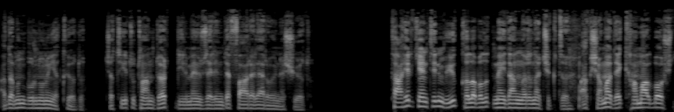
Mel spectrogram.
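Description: Deep male narrator, measured literary reading, very dry close sound. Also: darkish tone, no room sound. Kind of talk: storybook reading.

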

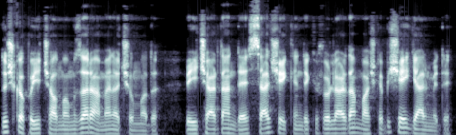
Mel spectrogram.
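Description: A man reading a story aloud as narrator, with steady storytelling. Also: sits low, a little fast, smooth, no echo, clean studio sound. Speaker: audiobook narrator. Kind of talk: scripted narration.

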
